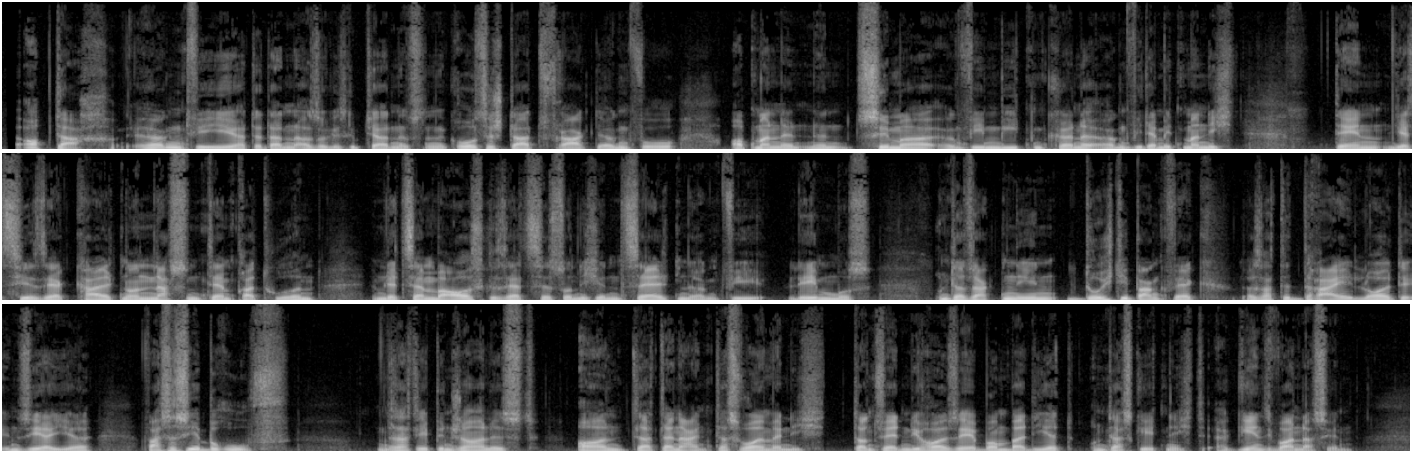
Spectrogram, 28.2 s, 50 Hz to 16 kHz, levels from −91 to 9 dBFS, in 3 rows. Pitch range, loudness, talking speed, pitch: 85-95 Hz, -20 LUFS, 190 wpm, 90 Hz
